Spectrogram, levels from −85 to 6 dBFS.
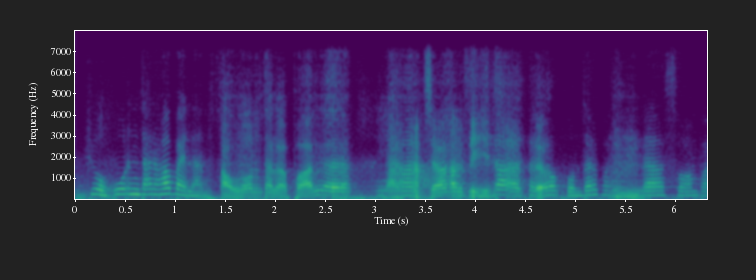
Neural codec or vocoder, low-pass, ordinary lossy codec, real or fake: codec, 24 kHz, 0.5 kbps, DualCodec; 7.2 kHz; none; fake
